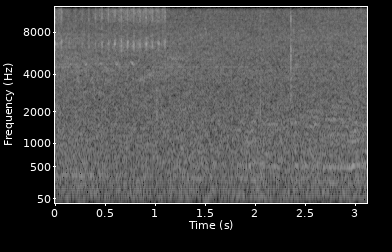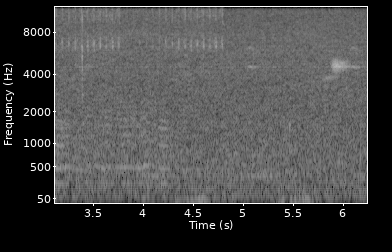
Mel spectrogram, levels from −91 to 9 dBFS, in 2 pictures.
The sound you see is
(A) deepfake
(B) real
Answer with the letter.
A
